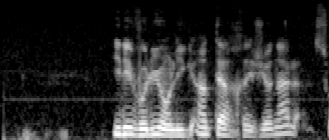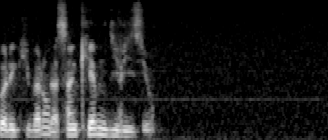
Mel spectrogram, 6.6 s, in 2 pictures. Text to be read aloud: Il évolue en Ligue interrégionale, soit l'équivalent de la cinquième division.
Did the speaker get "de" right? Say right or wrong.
wrong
